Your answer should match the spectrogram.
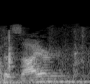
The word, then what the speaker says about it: DSIRE: Department of Energy called DESIRE. That's spelled D-S-I-R-E. It's not like passion.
